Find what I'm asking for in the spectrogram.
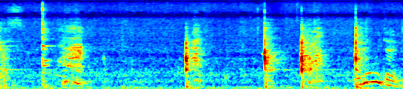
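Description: Pressed garlic and chunky onion being stirred as they fry in a pan for Quorn spaghetti bolognese: soft sizzling under several distinct scrapes and clinks of the utensil against the pan, spaced irregularly.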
